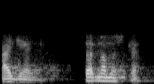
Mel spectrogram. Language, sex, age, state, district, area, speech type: Odia, male, 45-60, Odisha, Nayagarh, rural, conversation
